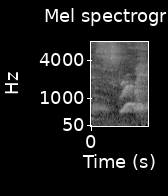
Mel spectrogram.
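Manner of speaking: high-pitched careless dismissal; mock giving up. Everybody in October quitting, mock careless dismissal.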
